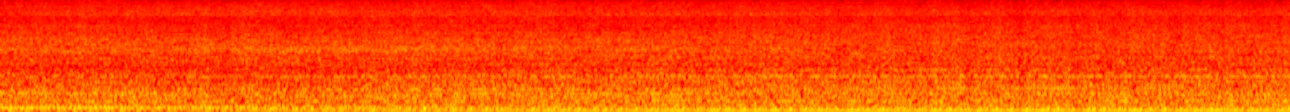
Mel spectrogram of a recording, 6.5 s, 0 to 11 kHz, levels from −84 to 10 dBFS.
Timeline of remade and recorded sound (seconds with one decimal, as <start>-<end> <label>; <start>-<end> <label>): 0.0-0.9 recorded; 0.9-1.4 remade; 1.4-6.5 recorded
